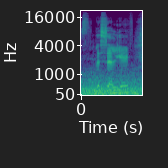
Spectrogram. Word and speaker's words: Le Cellier: Am I pronouncing it right? Yes. Le Cellier.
